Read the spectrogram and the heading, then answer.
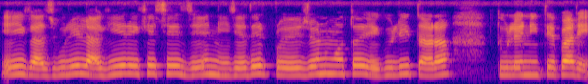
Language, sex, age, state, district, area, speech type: Bengali, female, 45-60, West Bengal, Jhargram, rural, spontaneous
